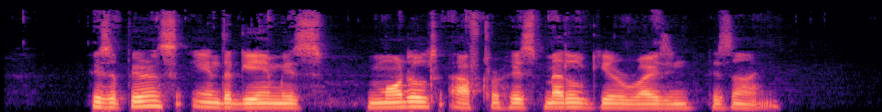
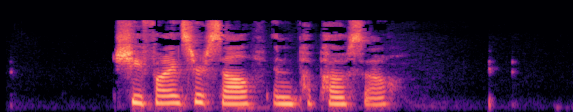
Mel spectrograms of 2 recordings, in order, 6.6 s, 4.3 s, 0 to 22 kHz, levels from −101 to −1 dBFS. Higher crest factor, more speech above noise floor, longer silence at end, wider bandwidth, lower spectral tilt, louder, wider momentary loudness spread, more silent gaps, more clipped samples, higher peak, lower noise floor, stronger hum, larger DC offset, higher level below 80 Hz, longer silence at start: about the same, 18 dB vs 18 dB; second, 59 dB vs 63 dB; second, 0.8 s vs 1.35 s; first, 16 kHz vs 11.5 kHz; first, -5.5 dB/octave vs -1.5 dB/octave; second, -20 LUFS vs -17 LUFS; about the same, 11 LU vs 9 LU; neither; neither; about the same, -2 dBFS vs -2 dBFS; about the same, -79 dBFS vs -81 dBFS; neither; neither; first, -60 dBFS vs -66 dBFS; second, 0.7 s vs 0.85 s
